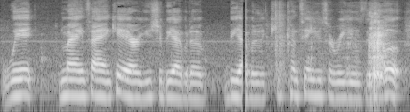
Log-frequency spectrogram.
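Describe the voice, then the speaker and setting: A woman's voice: on the low side, level tone, normal speed. An American woman explaining things in a casual, emphatic way as a podcast guest, often checking that listeners follow. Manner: emphatic, punctuates points with check-in questions. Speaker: podcast guest presenting her educational book series. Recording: clearly noisy live podcast recording.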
